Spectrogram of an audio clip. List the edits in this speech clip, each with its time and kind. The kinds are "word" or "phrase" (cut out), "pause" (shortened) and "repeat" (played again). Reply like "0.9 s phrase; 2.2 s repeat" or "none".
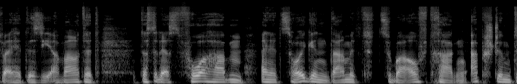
2.6 s pause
